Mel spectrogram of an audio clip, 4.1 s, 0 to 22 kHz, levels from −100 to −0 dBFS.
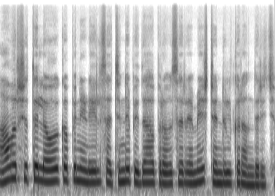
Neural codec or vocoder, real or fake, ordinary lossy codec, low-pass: autoencoder, 48 kHz, 128 numbers a frame, DAC-VAE, trained on Japanese speech; fake; none; 19.8 kHz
